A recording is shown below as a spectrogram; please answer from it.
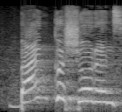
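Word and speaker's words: bancassurance: Bank assurance is what I was looking for as an answer. C. Yes, it is not K. The spelling is C, but the pronunciation is bank assurance.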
